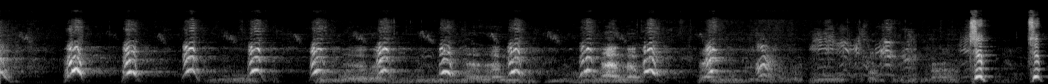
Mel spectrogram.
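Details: Several dogs barking early in the morning while assaulting a cat, recorded from a balcony; sharp harmonic barks in irregular bursts roughly every half second to second, with some overlapping yelps and a background rumble of voices.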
